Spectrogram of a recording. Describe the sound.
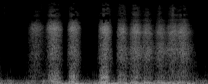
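A person sniffs rapidly with the nose: many quick, airy inhales in an uneven, burst-like rhythm, fairly loud and steady throughout, with no talk.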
